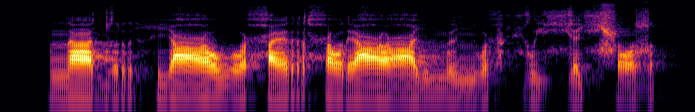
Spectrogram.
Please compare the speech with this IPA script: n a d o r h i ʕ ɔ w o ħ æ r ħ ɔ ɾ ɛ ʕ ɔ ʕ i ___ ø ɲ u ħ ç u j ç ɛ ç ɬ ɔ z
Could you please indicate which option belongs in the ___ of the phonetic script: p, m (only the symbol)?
m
